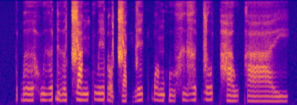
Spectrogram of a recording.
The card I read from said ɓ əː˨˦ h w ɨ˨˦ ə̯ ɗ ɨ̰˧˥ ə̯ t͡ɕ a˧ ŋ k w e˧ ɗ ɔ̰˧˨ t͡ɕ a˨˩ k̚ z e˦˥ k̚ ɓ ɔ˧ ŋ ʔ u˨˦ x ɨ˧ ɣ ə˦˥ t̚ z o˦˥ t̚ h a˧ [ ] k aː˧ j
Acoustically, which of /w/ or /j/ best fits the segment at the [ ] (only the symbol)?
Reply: w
